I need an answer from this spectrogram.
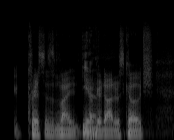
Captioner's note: laughing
